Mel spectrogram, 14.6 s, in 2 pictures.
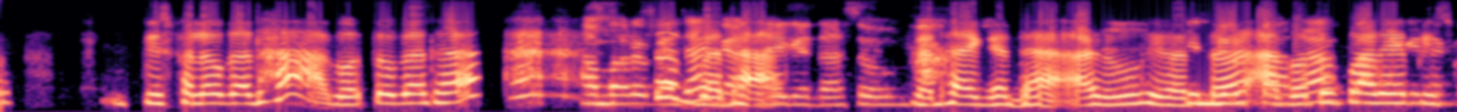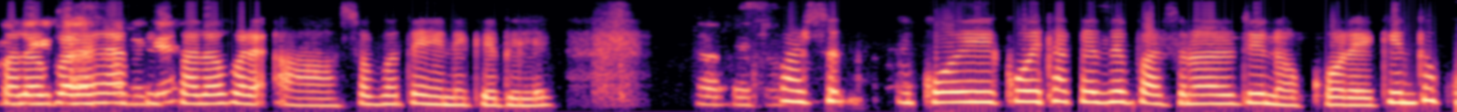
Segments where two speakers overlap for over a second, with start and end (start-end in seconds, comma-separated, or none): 5.9-8.1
